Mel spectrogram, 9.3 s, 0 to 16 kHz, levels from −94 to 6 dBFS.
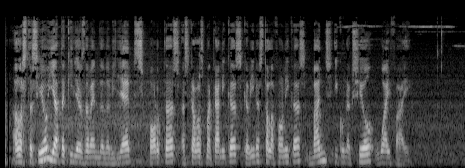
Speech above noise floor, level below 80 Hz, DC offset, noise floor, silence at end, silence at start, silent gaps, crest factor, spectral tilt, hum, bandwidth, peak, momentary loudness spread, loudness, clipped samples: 25 dB; -72 dBFS; under 0.1%; -49 dBFS; 0.35 s; 0.25 s; none; 20 dB; -3.5 dB/octave; none; 11.5 kHz; -4 dBFS; 17 LU; -23 LUFS; under 0.1%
